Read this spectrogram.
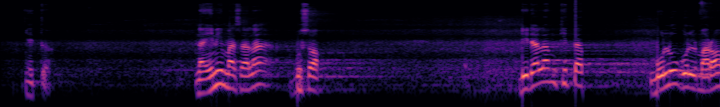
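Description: A man preaches with animation into a microphone, heard through a loudspeaker in a reverberant hall.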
